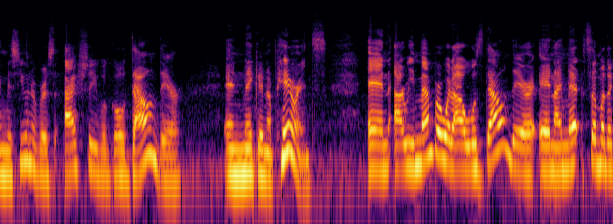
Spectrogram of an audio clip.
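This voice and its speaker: A woman in her fifties who was born in Cuba, a pageant director sharing her journey as a guest. Her voice sits at a middling pitch, and she talks in a lively way with frequent laughs and many self-corrections. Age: 50s. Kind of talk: interview storytelling.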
